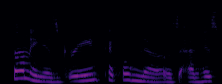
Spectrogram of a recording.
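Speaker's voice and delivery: plain reading voice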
